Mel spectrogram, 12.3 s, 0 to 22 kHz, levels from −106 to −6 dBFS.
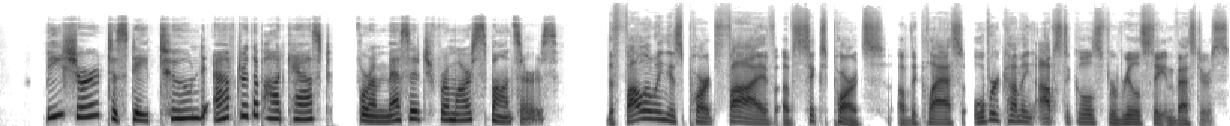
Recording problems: none

